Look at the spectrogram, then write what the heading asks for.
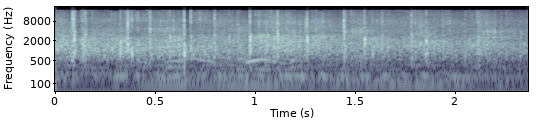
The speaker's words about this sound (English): And everybody say amen. Amen. Come on, let's give a good hand clap. Amen.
